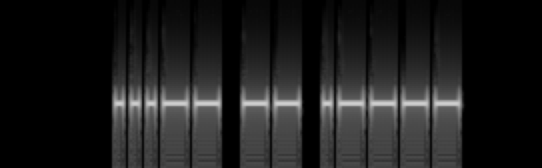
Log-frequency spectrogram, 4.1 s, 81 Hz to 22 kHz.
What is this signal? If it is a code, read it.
Morse code, heard as a keyed tone, about 20 wpm, 700 Hz. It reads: 3M1
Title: Three Letter-Number Combinations - 20wpm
